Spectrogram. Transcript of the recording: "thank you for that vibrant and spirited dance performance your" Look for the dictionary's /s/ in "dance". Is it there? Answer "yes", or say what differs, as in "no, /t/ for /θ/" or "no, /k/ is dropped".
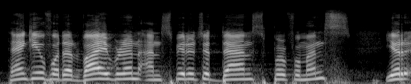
yes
